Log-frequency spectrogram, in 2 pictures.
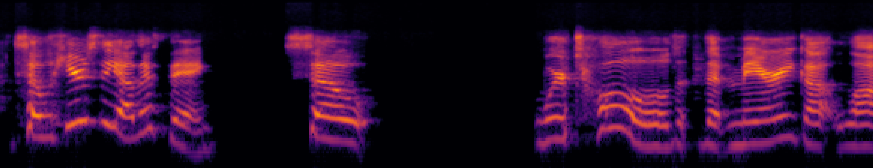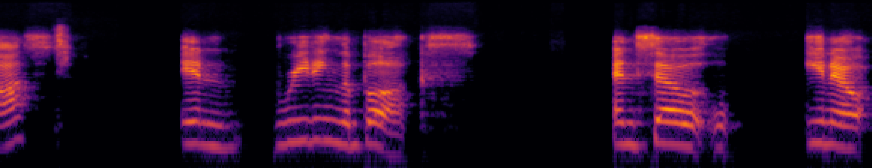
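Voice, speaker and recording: A woman co-hosting a casual chat, excitedly retelling a TV episode and acting out the characters' lines. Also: on the high side, highs cut off. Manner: excitable, acts out characters' lines in quick voices. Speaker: podcast co-host.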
